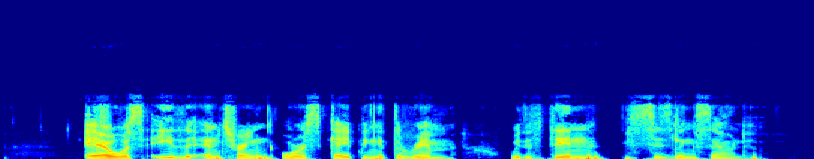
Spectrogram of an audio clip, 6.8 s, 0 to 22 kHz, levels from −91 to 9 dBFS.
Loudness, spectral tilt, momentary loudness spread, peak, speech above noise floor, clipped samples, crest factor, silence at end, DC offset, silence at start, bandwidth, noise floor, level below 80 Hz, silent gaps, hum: -22 LUFS; -4.5 dB/octave; 16 LU; -2 dBFS; 47 dB; under 0.1%; 22 dB; 0.5 s; under 0.1%; 0.7 s; 9.2 kHz; -70 dBFS; -50 dBFS; none; none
